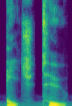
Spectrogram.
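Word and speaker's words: H II: These regions, known as H2 regions, pronounced H2, mark the nurseries where stars have just formed.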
